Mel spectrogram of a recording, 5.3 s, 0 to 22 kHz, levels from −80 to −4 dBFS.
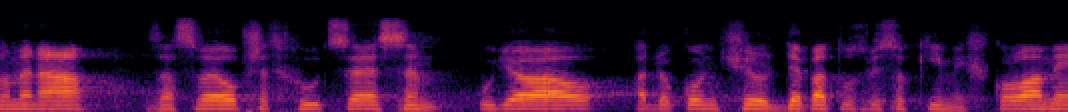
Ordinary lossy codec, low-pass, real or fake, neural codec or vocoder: AAC, 32 kbps; 10.8 kHz; fake; codec, 24 kHz, 0.9 kbps, DualCodec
